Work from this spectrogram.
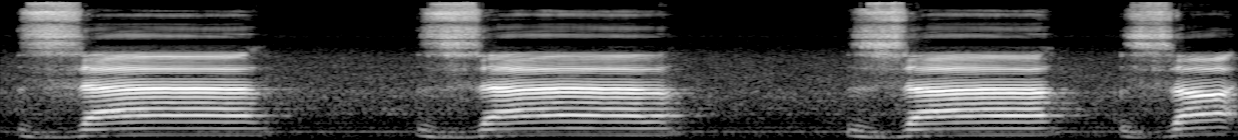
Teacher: اس زا کو ہم نے سختی سے ادا کرنا ہے. اس حرف میں سیٹی بھی پائی جائے گی، تو اس کو ہم نے سختی سے بھی پڑھنا ہے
